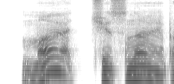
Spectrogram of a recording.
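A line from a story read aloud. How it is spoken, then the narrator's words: Muttering. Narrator (Russian): пробормотал Лебедь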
